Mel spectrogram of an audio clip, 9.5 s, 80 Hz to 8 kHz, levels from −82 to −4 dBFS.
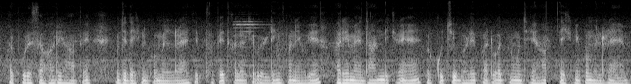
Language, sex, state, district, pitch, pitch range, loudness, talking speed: Hindi, male, Maharashtra, Aurangabad, 110 Hz, 105-115 Hz, -19 LUFS, 215 wpm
